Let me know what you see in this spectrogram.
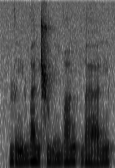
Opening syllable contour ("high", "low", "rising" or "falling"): low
